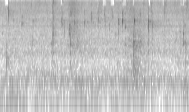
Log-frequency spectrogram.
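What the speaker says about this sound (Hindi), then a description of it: "प्याली लग रही थी कि साफ नहीं है तो मैंने इसको धो दी" Tap water runs steadily into a sink as a small bowl is rinsed clean in a home kitchen, with soft splashing and a few light clinks of the bowl under the stream.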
